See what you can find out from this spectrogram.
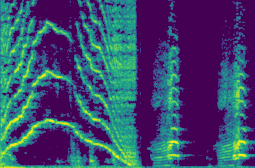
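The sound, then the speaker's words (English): A goose honking: one long, drawn-out nasal honk that bends down at its end, followed by two shorter, rougher honks, with no other sounds. “it's that goose from next door”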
